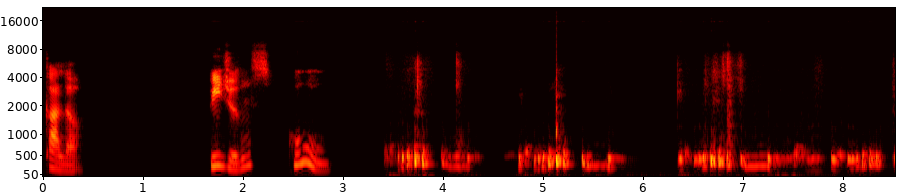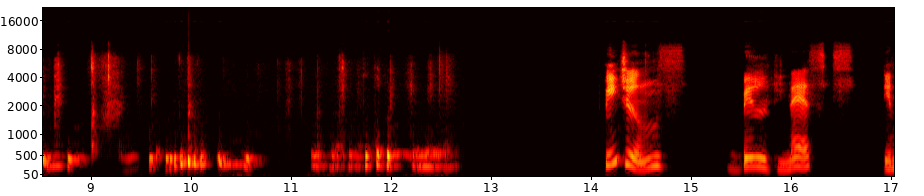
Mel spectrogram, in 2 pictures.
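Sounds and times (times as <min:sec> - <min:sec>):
pigeon cooing: 0:03.4 - 0:12.8.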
